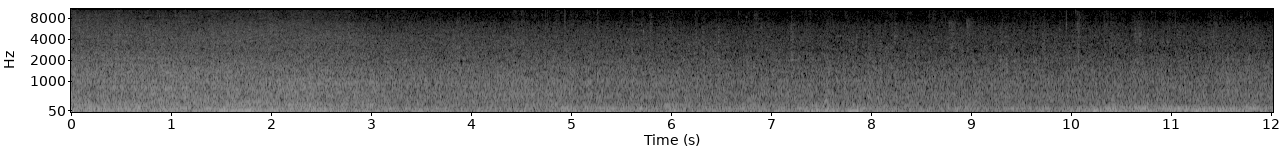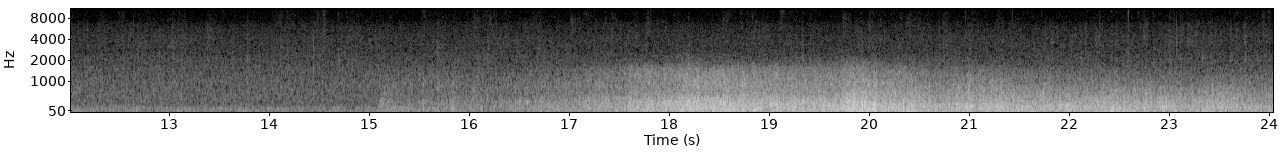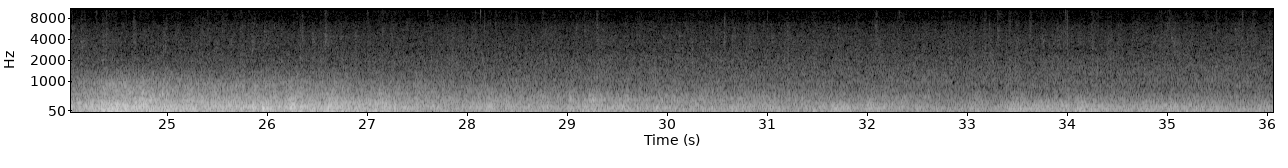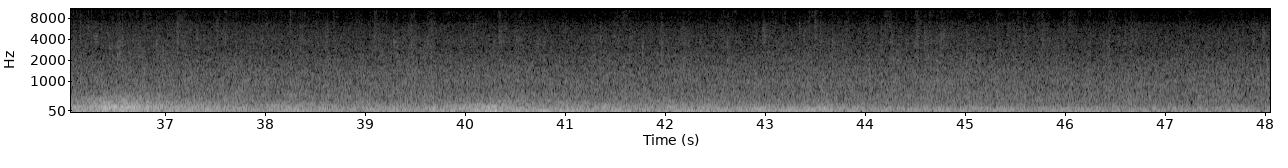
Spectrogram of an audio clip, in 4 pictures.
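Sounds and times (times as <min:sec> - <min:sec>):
rain on asphalt: 0:00.0 - 0:48.0
rolling thunder: 0:15.1 - 0:38.3.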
